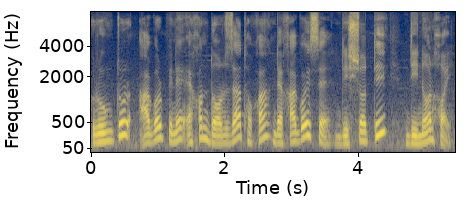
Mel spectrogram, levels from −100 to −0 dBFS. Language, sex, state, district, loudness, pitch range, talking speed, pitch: Assamese, male, Assam, Kamrup Metropolitan, -14 LUFS, 125-195 Hz, 110 wpm, 155 Hz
